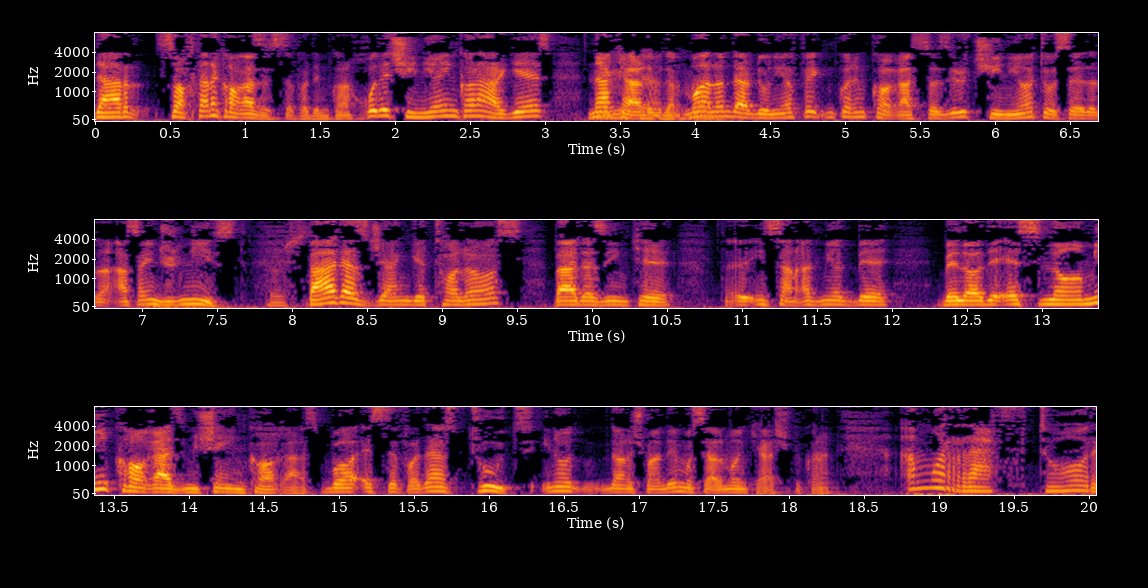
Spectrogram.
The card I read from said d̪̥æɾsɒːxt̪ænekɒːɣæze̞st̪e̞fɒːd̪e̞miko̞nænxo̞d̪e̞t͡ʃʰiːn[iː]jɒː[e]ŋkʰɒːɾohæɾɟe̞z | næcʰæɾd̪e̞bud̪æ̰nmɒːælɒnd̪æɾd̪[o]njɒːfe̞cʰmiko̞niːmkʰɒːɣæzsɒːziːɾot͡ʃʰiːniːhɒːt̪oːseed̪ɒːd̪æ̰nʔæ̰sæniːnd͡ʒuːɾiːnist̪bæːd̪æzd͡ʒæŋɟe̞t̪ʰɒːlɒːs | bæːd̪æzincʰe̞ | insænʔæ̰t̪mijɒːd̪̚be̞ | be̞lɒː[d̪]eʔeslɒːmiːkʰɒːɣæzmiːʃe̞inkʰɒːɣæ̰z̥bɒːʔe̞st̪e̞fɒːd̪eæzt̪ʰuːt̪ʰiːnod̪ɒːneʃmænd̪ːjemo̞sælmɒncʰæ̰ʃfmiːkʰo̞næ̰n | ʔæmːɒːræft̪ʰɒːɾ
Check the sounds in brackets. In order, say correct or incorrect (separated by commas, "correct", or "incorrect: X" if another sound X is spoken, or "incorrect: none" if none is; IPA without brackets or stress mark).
incorrect: i, incorrect: i, correct, correct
